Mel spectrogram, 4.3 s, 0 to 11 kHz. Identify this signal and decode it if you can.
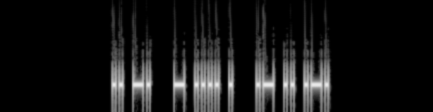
Morse code, heard as a keyed tone, about 34 wpm, 700 Hz. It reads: IN THE AIR
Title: Sets of 3 Words 35wpm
